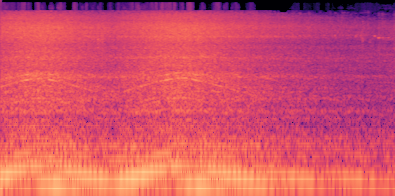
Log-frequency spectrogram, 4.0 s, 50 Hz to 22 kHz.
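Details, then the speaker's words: 1993 Chevy 1500 V8 after sitting 16 years, just restarted with new battery and warming up: revs up and down with a smooth, even low rumble; suspected miss but none found; normal rev. "Almost sounds like it's got a miss. No, there's no mess. Never mind."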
